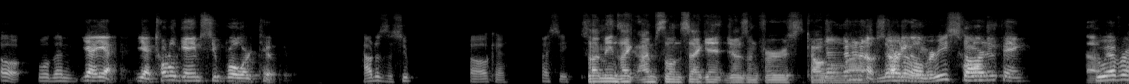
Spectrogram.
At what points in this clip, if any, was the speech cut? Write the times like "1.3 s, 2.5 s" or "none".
none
